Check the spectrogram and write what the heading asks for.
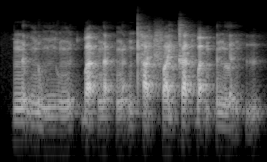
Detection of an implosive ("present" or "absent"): present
